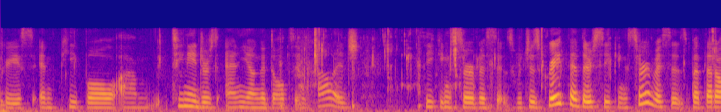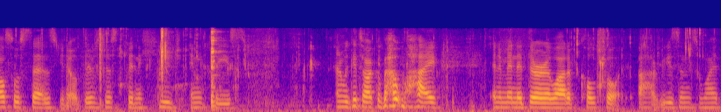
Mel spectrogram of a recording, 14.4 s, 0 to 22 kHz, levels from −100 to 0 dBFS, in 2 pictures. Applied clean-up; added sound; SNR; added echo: none; Chewing, mastication; 10 dB; none.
